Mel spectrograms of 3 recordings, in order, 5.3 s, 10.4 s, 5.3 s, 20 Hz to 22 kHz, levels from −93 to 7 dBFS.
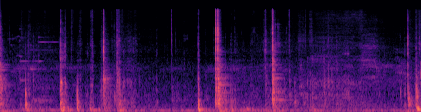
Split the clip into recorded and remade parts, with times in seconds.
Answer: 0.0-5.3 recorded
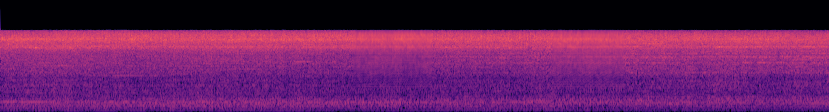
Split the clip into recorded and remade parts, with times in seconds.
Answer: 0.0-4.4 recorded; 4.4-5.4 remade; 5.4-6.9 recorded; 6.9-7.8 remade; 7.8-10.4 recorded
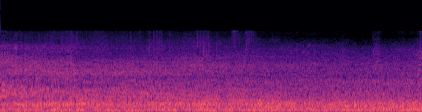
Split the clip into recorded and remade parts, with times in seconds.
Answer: 0.0-0.8 remade; 0.8-5.3 recorded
